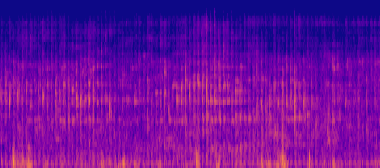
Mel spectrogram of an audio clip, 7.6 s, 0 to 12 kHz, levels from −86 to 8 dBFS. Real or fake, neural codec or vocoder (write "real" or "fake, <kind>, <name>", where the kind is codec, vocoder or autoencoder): fake, codec, SNAC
